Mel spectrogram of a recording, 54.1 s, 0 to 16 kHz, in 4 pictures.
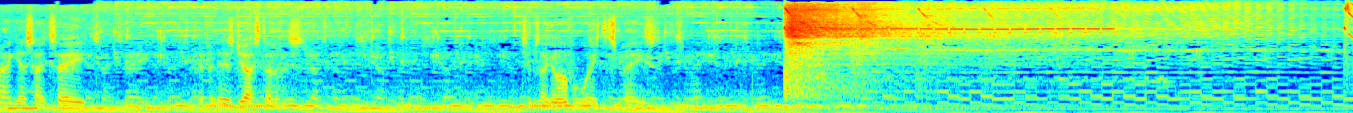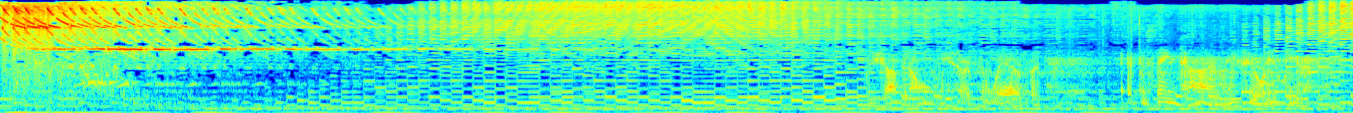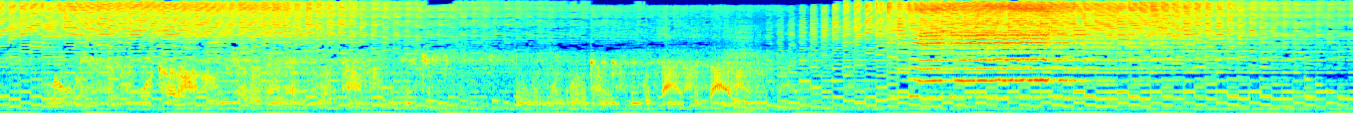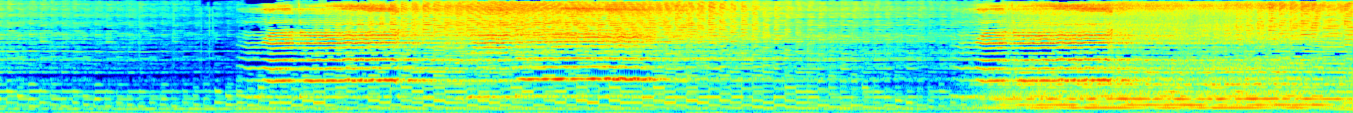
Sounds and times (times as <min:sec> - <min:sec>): Speech: 0:00.0 - 0:04.0, 0:05.2 - 0:07.1, 0:22.3 - 0:26.6, 0:27.5 - 0:34.7
Music: 0:00.0 - 0:54.1.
